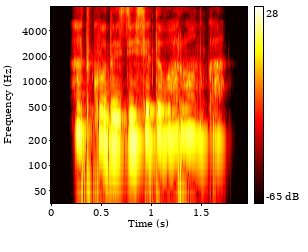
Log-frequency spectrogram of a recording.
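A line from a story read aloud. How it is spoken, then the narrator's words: Breathless exhale. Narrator (Russian): выдохнула я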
